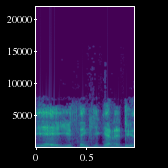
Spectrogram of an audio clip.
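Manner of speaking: scratchy mobster voice. Describing a game's companion character, imitating his scratchy mobster voice. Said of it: "he has a real like scratchy mobster voice".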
